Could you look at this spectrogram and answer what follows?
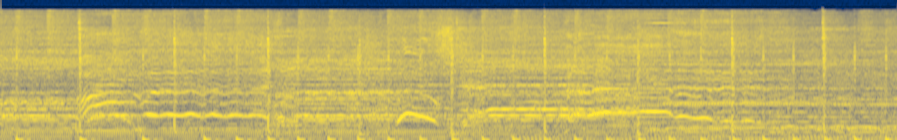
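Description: Live gospel worship song: a lead singer and choir holding long, wavering notes over a band with a steady drum beat.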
